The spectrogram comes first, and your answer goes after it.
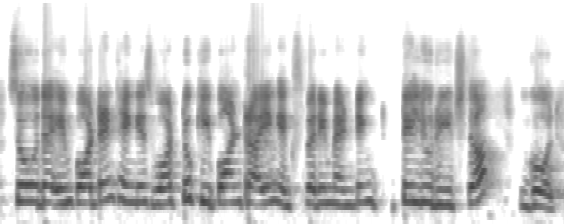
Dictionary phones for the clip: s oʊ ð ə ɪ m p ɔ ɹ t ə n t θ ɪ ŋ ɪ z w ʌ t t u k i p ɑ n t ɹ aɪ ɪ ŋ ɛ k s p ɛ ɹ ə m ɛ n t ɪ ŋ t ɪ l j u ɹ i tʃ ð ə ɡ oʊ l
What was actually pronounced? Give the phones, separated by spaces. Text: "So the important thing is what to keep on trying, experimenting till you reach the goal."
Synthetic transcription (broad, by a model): s oʊ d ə ɪ m p ɔ ɹ t ə n t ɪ ŋ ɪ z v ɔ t t u k i p ɑ n t ɹ aɪ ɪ ŋ ɛ k s p ɛ ɹ ə m ɛ n t ɪ ŋ t ɪ l j u ɹ i tʃ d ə ɡ oʊ l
